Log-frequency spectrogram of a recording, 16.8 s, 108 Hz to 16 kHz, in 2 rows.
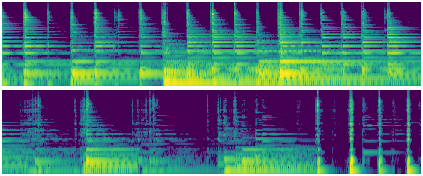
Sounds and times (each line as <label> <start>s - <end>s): guitar improvisation 0.0s - 16.7s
